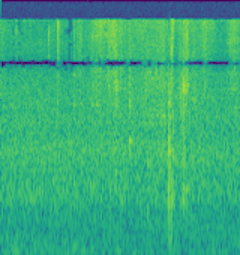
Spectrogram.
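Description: Steady hum and hiss of a car cabin, with a single faint click about one and a half seconds in.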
